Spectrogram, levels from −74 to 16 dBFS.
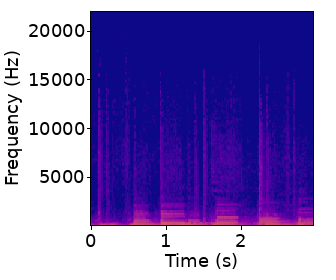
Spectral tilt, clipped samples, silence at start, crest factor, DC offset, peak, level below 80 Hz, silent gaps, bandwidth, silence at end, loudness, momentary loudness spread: -7 dB/octave; under 0.1%; 0 s; 14 dB; under 0.1%; -16 dBFS; -36 dBFS; none; 16 kHz; 0 s; -32 LUFS; 6 LU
